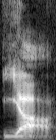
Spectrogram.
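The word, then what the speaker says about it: Я: It's called yah. And as its name suggests, in most cases it sounds like yah. However, when it comes after a soft consonant, which is a consonant pronounced with the tongue close to or touching the roof of the mouth, the y is dropped and it's pronounced as a.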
